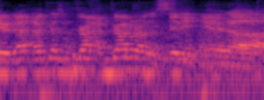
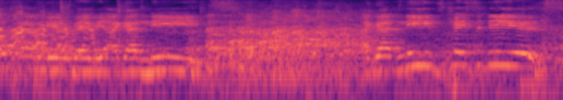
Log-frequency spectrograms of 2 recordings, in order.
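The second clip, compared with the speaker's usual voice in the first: loud pleading with drawn-out words; mock impassioned plea; 4 semitones higher, 8 dB louder, much slower than usual. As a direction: argue back loudly, stretching each need. Argues back at the navigator.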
